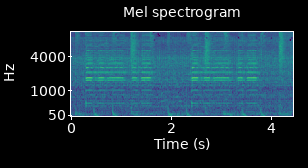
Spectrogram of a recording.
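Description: Vehicle horn honking: two runs of quick, repeated honks, each about a second long, over a low rumble with knocks.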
